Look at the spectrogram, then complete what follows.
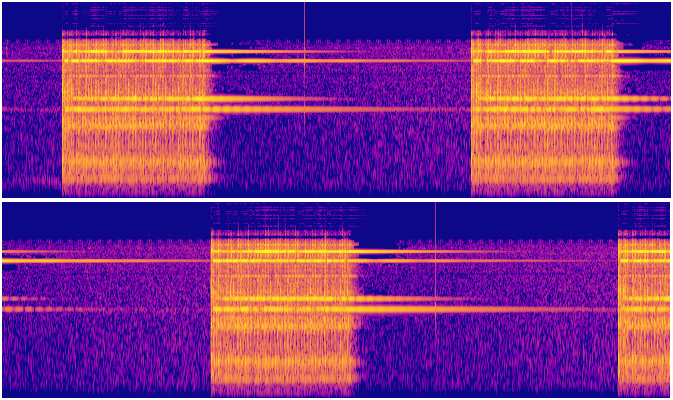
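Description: Automatic Electric Monophone rotary dial desk telephone's bells ringing in on a test ring cycle, like an incoming call: four rings of about two seconds each, roughly six seconds apart, each ringing on briefly after it stops. The last ring is cut off at the end. The repaired ringer is working.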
